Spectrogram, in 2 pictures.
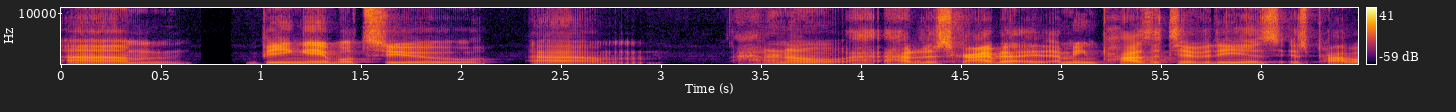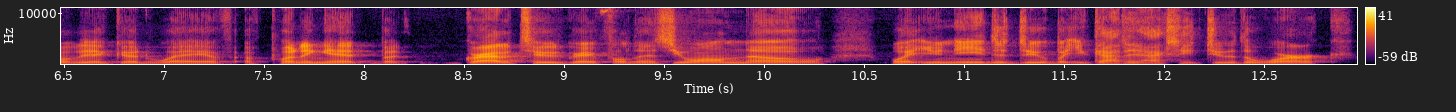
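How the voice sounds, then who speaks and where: A man's voice: medium pitch, normal speed, creaky, a bit bright. A male podcast host chatting with a guest in an enthusiastic, encouraging way, with many fillers. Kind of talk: casual interview chat.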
